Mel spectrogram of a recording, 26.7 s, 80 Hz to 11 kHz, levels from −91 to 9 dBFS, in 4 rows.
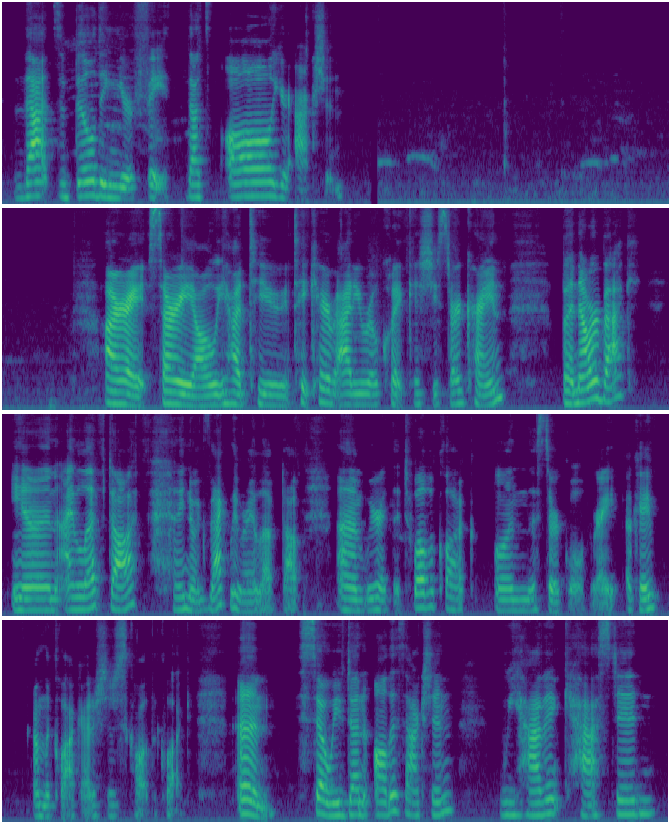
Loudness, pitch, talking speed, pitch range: -25 LUFS, 180 Hz, 160 wpm, 130-205 Hz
